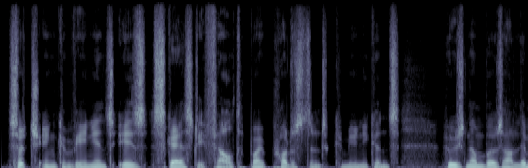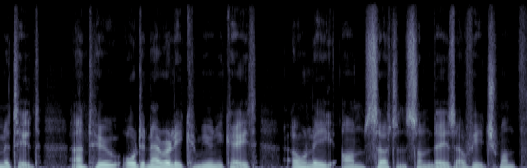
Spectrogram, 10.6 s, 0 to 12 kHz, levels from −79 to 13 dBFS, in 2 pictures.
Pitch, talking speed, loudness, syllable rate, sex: 100 Hz, 130 wpm, -20 LUFS, 5.5 syllables/s, male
